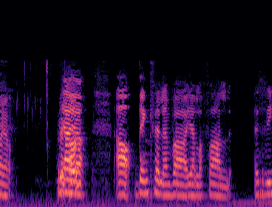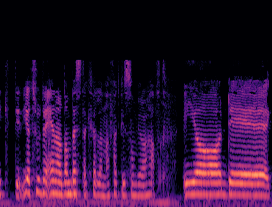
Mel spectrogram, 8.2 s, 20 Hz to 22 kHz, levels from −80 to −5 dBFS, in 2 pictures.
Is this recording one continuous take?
yes; 0 cuts

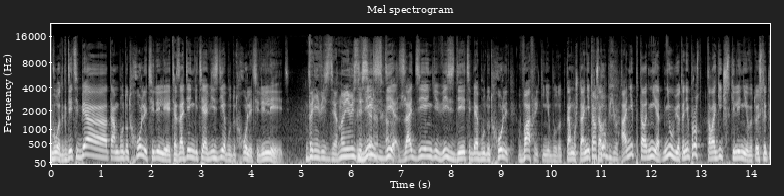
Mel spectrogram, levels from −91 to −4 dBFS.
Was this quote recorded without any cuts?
yes; 0 cuts

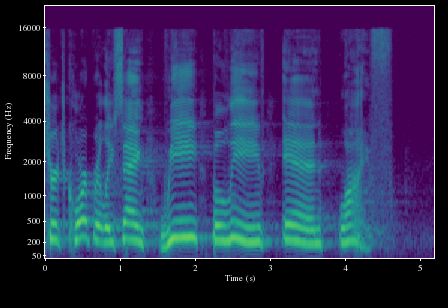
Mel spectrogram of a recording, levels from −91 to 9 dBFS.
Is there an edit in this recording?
no; 0 cuts

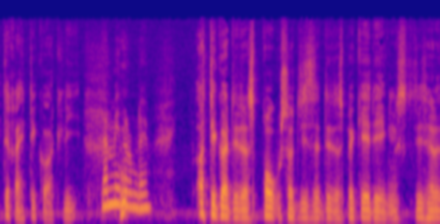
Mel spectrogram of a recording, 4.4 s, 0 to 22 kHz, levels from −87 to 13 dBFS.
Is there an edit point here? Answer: yes; 1 cut; at 1.7 s

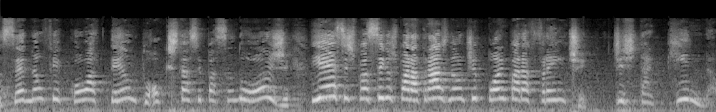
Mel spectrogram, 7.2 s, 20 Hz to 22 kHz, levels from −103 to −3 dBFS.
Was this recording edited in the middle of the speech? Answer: yes; 1 cut; at 3.1 s

